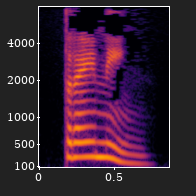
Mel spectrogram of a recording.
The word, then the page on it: training: Indonesian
